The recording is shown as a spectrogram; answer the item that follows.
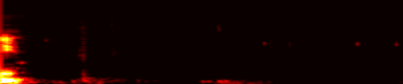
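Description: A few faint clicks from computer controls, mouse or keyboard, during otherwise near-quiet desk work, just after the end of a spoken word.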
